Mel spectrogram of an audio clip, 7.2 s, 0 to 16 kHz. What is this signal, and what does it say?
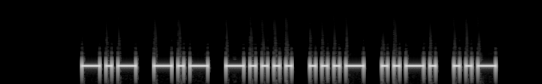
Morse code, heard as a keyed tone, about 15 wpm, 700 Hz. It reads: KK6VFU
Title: USA Call Signs - 6 Characters - Repeated 3x - 15wpm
